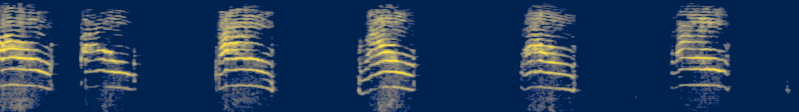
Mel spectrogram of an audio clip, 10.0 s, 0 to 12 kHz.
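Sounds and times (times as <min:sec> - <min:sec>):
cat meowing: 0:00.0 - 0:01.9, 0:02.7 - 0:03.6, 0:04.5 - 0:05.3, 0:06.5 - 0:07.4, 0:08.4 - 0:09.2.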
